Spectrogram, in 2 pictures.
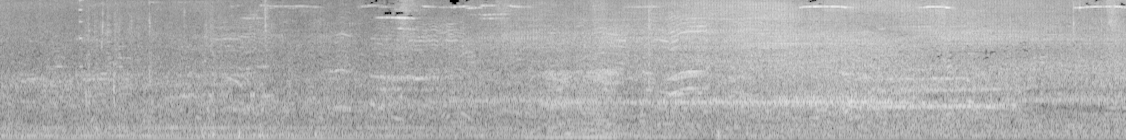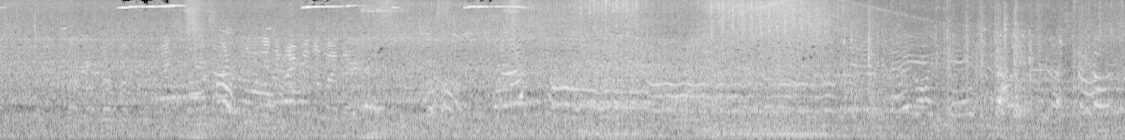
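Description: Busy city street ambience: motor traffic running, with a low engine hum from a large vehicle through the first few seconds, and the voices of passing pedestrians.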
